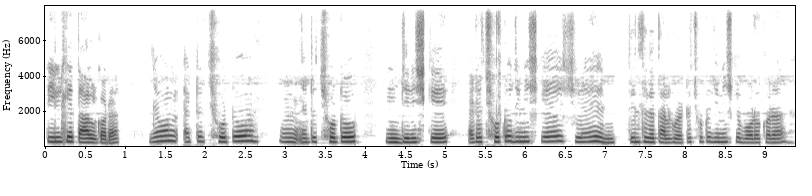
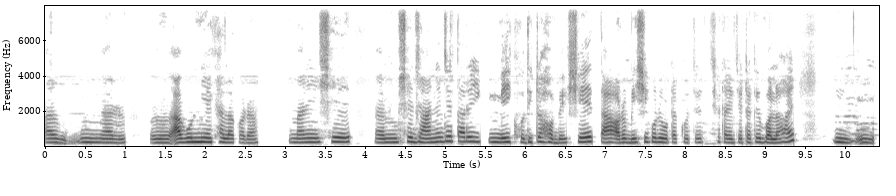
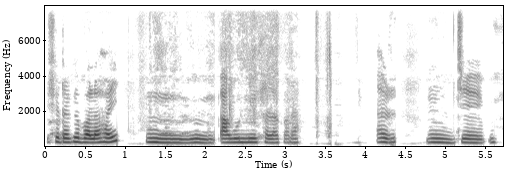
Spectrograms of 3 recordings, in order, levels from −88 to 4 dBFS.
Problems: constant background noise, background conversations at intervals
